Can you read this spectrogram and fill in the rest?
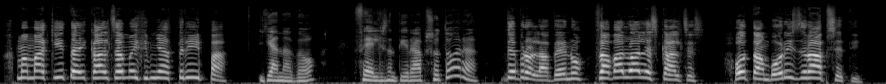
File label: dialog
